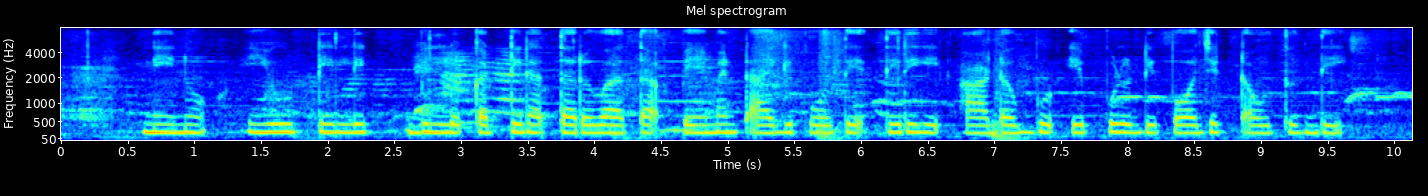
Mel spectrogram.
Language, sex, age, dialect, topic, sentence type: Telugu, female, 18-24, Utterandhra, banking, question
